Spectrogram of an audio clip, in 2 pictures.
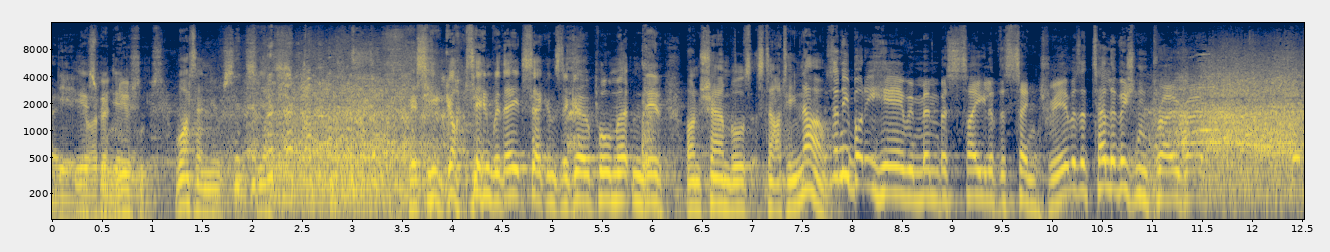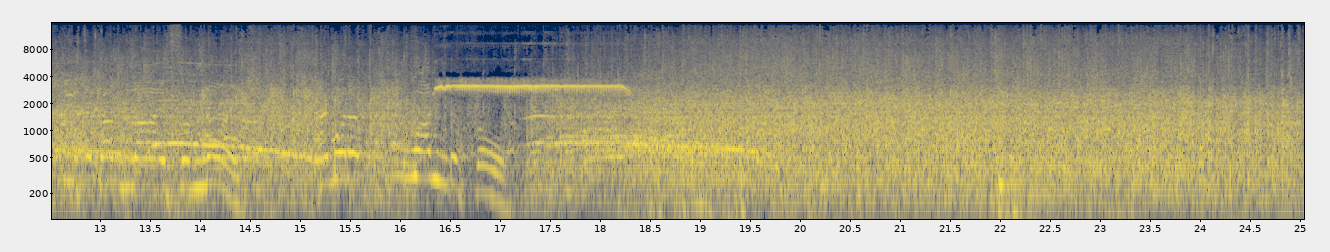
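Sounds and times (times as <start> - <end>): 
speech: 0.0 - 11.8
laughter: 1.4 - 4.5, 10.9 - 14.6
studio audience cheering and applauding: 11.2 - 25.0
shrill whistle: 16.3 - 18.4.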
